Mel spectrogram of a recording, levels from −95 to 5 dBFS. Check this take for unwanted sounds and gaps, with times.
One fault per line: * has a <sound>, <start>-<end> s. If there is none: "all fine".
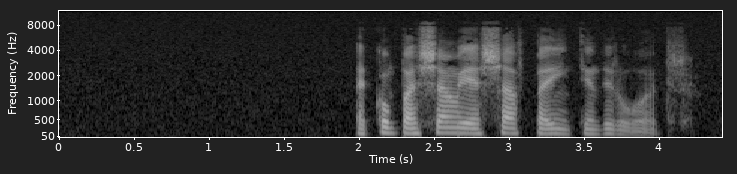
all fine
